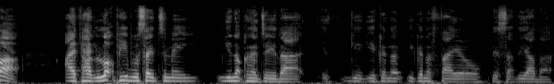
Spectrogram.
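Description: A man's animated, fairly high voice in a London accent, very fast in pace, with big swings in loudness. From London, Enfield. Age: 30s. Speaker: drag performer. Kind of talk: casual chat. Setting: studio.

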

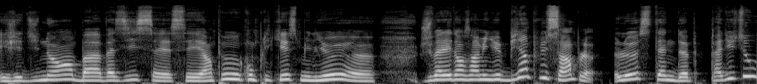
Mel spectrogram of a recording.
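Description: Captured on a very clean recording with a silent background, a woman speaks very slowly with lively intonation. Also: medium pitch for a woman. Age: 20s. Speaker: podcaster and journalist. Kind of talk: casual solo monologue. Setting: home recording. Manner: animated.

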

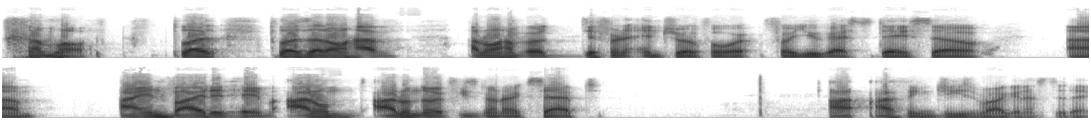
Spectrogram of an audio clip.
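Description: A man's animated, very deep, low voice with vocal fry and lively intonation, at a fairly quick pace with long, frequent pauses, in a dry, close sound with no echo. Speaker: podcast host. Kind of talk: casual chat. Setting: home studio with new mic. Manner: animated, joking.

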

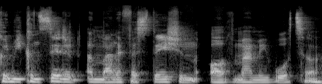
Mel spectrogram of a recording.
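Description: This man's voice is somewhat breathy, and he talks at a moderate pace. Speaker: podcast co-host. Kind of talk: casual podcast chat.

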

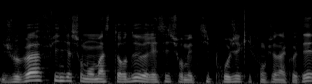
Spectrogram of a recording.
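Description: A man in a normal speaking voice, medium-pitched, with lively intonation at a fairly quick pace, on a very clean recording with a silent background. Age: 30s. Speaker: startup founder and CEO. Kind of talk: interview.

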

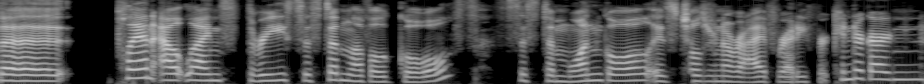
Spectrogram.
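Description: With a General American accent and a normal speaking voice, a woman talks fairly slowly at a medium pitch with ordinary pitch variation, the sound dry and close with no echo over a quiet background. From Colorado. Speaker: early learning research manager. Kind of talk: panel interview.

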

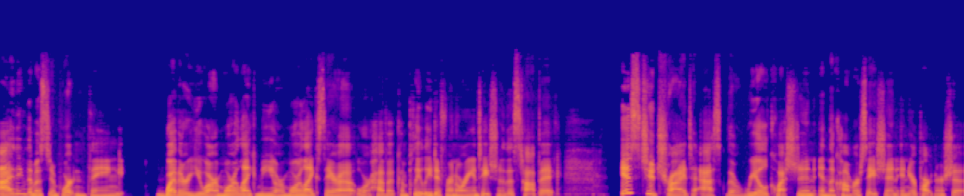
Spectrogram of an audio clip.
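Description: The sound is dry and close, with no echo. A woman speaks at a fairly quick pace and medium pitch, with ordinary pitch variation. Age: 30s. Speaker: podcast co-host, lawyer. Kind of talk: casual chat.

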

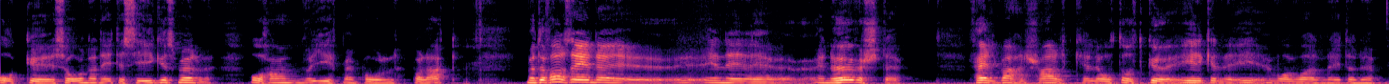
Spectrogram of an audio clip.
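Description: A man's high-pitched voice at a very slow pace with fairly even intonation. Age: 80s+. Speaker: podcast host's elderly father recounting family history. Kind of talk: casual interview. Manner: halting, repeating words.

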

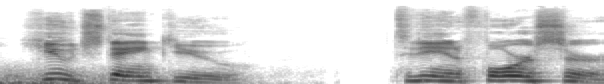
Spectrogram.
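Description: Upbeat, fairly high-pitched male speech with a Chicago accent and ordinary pitch variation, on a very clean recording over a silent background. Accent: Chicago-area American. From US Midwest, Chicago. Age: 40s. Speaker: podcast host. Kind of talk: casual interview chat. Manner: upbeat, chatty, informal.

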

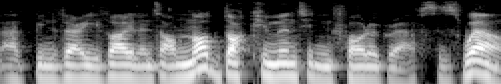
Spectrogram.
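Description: A man with a French accent. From France. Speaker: historian. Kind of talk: interview. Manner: halting, repeats words.

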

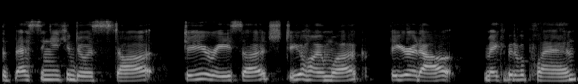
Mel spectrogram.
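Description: Someone speaks with an Australian accent at a fairly quick pace. The intonation stays fairly even. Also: woman, medium pitch for a woman. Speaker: artist. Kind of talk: interview. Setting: phone call.

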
